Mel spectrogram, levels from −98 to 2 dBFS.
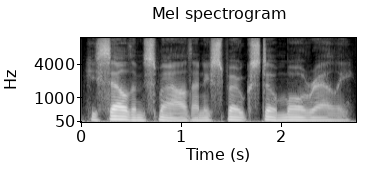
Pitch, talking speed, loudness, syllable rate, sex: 100 Hz, 195 wpm, -16 LUFS, 5.3 syllables/s, male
